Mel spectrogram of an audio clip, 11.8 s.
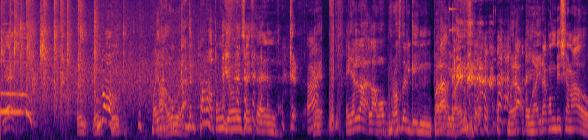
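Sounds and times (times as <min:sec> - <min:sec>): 
applause for a guest: 0:00.0 - 0:04.4
speech: 0:01.5 - 0:11.7
laughter: 0:02.2 - 0:06.0, 0:08.9 - 0:10.9.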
